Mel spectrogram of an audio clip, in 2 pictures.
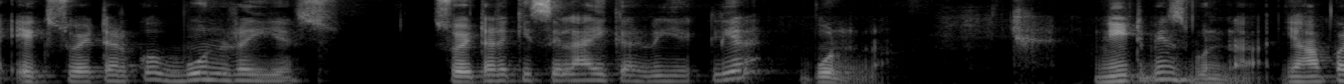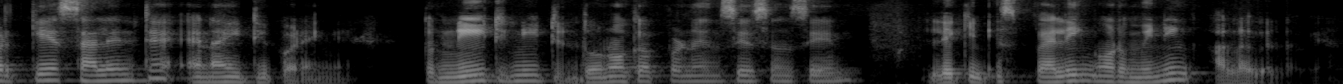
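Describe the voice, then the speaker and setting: A woman teacher with an Indian accent takes students slowly through English words. She spells each one out letter by letter and keeps asking if it is clear. Her voice is low, dark and gravelly. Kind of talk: classroom vocabulary lesson.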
